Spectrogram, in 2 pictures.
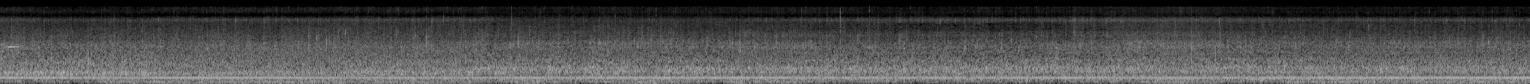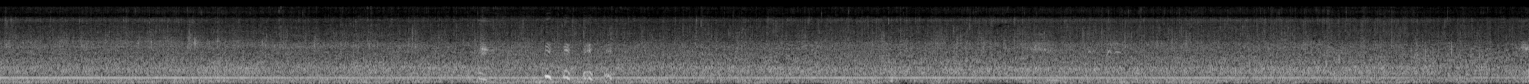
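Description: Steady rush and splash of water from a splash pad's spray jets and falling water, over a constant low hum. A few short, louder sounds stand out about two-thirds of the way through.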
